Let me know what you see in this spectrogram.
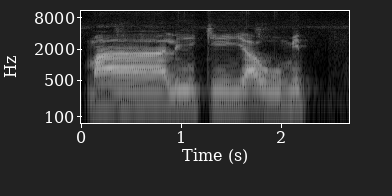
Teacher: Nah, kenapa saya bilang penekanan? Karena di sini hukumnya idgham samsiah. Jadi alnya hilang, langsung masuk ke dal.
